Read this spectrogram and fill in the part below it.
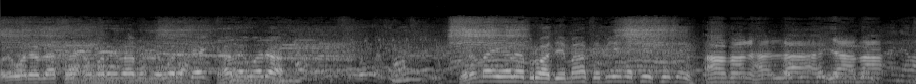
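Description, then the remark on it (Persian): Sheep bleat repeatedly, several animals calling over one another in overlapping, wavering cries that fill the whole stretch with busy farmyard noise, on shearing day in a Kurdish village in Iran, where men and women rise at sunrise to shear the households' sheep. “صبح روز پشمچینی مردان و زنان آبادی با طلوع آفتاب برای پشمچینی گوسفندان منازل آبادی به نوبت بیدار می شوند.”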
